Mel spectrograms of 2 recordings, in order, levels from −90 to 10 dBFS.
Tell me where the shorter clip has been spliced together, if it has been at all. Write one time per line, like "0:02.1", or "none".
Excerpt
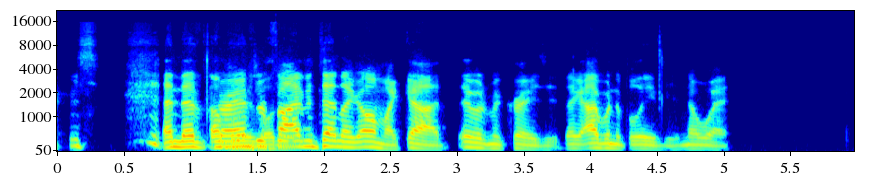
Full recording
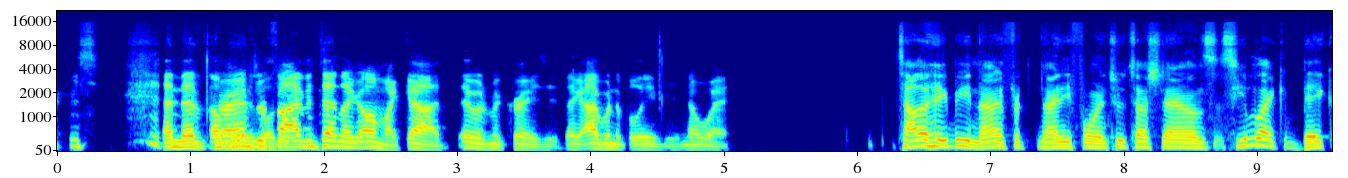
none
